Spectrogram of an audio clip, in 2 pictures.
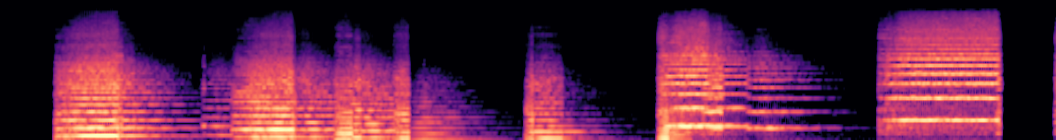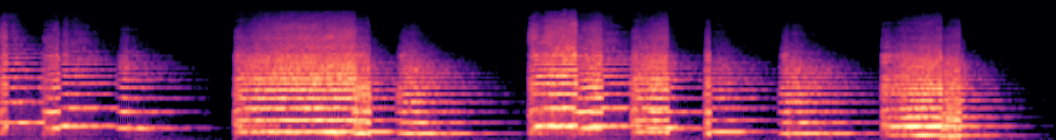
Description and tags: These are string samples used in the ccMixter track, Corrina (Film Noir Mix)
